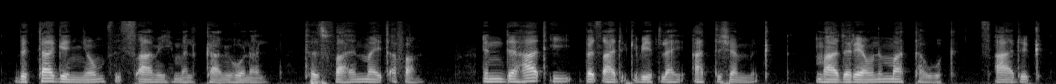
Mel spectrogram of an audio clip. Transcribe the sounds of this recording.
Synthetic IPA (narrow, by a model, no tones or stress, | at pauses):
bɨt̪ʰːaɡəɲːəwmfɨsʼamehməlkʰamjɪho̞nal | t̪ʰəsfahɨmːajt̪ʼəfam | ʔɨnd̪əɦat̪ʼibəsʼad̪ɨkʼbe̞t̪lajat̪ːɨʃɛmːɨkʼ | mad̪əɾjawnɨmːat̪ʰːawːɔkʼ | sʼad̪ɨkʼ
